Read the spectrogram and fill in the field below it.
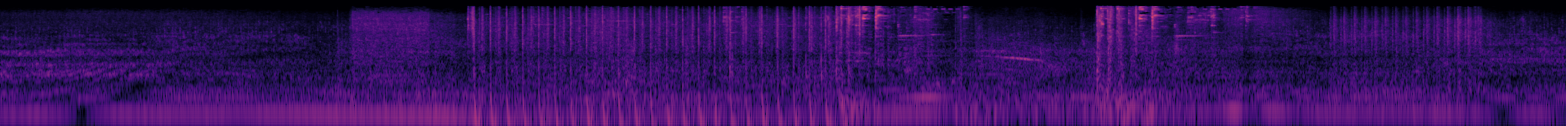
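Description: A propeller plane engine drones steadily throughout.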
